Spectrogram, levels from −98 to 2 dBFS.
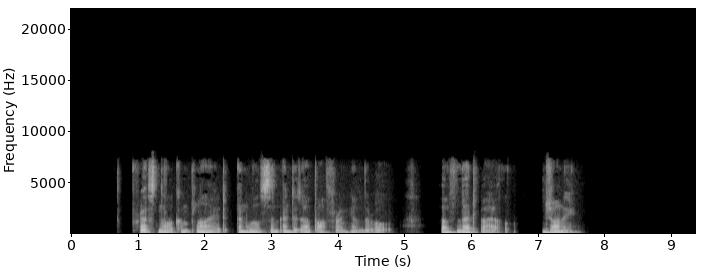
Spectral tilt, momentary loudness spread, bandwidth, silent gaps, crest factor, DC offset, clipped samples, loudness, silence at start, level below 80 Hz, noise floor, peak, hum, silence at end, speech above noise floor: -5.5 dB/octave; 11 LU; 7.8 kHz; 5.35-5.50 s, 6.84-6.99 s; 22 dB; under 0.1%; under 0.1%; -30 LUFS; 0.9 s; -64 dBFS; under -90 dBFS; -10 dBFS; none; 1.75 s; over 61 dB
